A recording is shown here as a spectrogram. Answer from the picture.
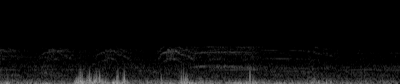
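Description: Birds calling several times, short rising-and-falling calls through the first half, over a steady low rumbling background noise.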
